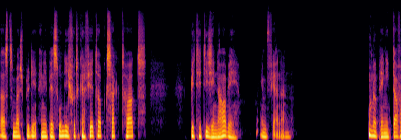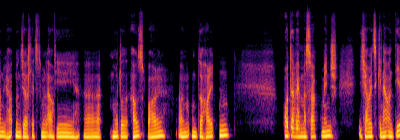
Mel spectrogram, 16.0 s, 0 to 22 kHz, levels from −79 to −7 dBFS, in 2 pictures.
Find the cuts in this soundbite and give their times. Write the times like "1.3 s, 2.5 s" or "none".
9.1 s, 13.6 s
